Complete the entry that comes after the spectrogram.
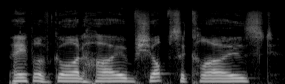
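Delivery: talking through a yawn; stretched, slow words mid-yawn. Real, not acted. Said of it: "I'm yawning and talking at the same time".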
